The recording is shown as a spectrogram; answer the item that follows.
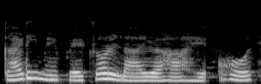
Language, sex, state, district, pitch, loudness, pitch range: Hindi, female, Madhya Pradesh, Bhopal, 195 Hz, -16 LUFS, 175-230 Hz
